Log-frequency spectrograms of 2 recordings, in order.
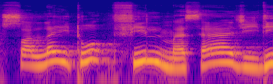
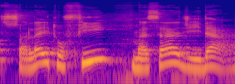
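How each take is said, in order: First: المساجد drawn out slowly, ending in a clear "-i"; kasra ending. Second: مساجد drawn out slowly, ending in a clear "-a"; fatha ending. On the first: Teacher showing students the kasra after alif-lam, المساجد ending in "-i". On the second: Teacher recalling the earlier example without alif-lam, مساجد ending in "-a". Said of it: "به خاطری که الف لام نداره". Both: Shown as a demonstration.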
